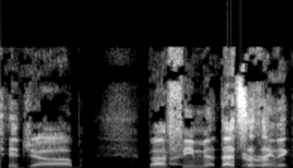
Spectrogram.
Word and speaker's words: hijab: I'm not actually sure about the pronunciation. I think it's hijab.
